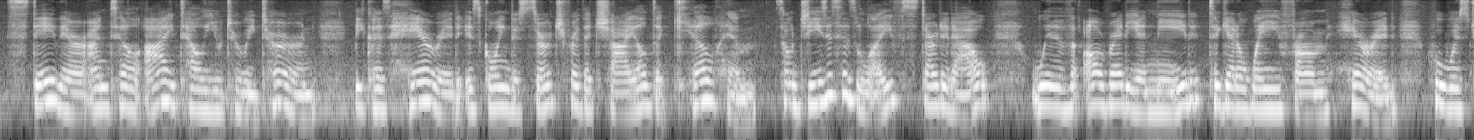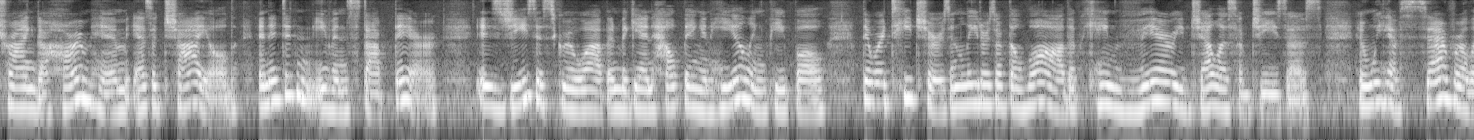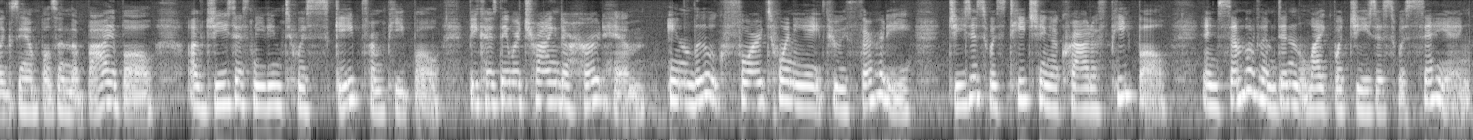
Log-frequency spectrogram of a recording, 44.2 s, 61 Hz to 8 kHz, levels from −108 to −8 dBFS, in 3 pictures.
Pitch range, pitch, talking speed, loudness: 180-225 Hz, 205 Hz, 160 wpm, -17 LUFS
